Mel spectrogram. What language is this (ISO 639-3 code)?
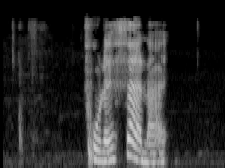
zho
